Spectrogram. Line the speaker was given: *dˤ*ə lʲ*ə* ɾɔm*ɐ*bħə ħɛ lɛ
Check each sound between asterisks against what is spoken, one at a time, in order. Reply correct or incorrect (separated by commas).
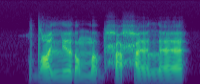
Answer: correct, correct, correct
